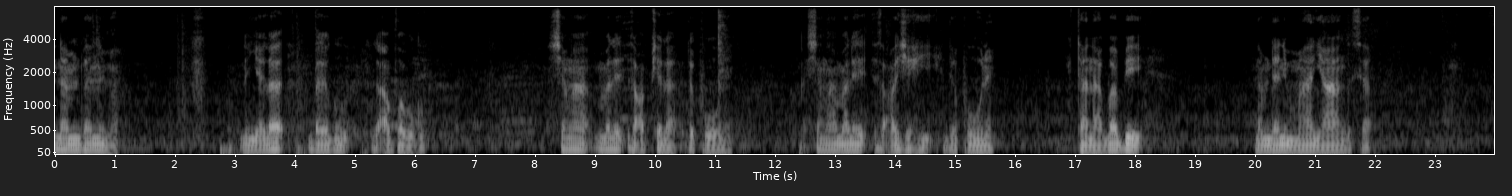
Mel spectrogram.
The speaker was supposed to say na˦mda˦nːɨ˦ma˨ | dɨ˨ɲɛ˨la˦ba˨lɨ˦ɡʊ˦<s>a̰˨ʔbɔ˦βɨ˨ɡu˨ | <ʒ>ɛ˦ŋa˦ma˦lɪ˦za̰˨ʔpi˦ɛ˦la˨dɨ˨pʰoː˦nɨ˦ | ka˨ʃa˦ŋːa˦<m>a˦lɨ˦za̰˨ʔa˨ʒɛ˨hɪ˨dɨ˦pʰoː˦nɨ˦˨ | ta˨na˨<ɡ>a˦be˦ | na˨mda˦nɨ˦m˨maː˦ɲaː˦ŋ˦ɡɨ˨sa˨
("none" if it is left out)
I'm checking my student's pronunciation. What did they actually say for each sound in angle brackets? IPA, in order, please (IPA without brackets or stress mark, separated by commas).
z, ʃ, m, ɡ͡b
